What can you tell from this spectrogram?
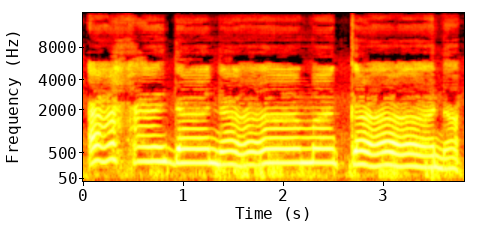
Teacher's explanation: Ha di sini ha pedas, jangan tebal ringan saja.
